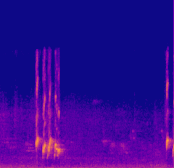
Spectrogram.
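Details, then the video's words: Morning singing of a red-whiskered bulbul for voice training: one fast, bright phrase of about five warbled, slurred notes, then a quiet pause, and the start of another phrase at the end. "luyện giọng chào mào hót sáng"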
